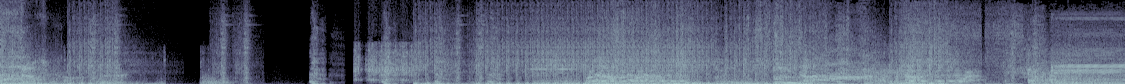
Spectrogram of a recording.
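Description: Weapons fire and explosions boom in a video game.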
